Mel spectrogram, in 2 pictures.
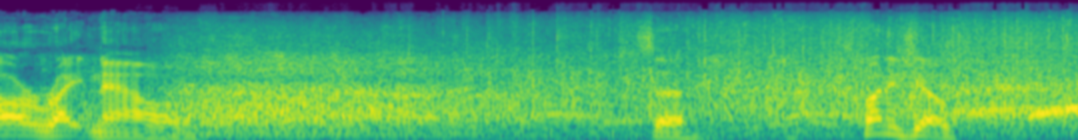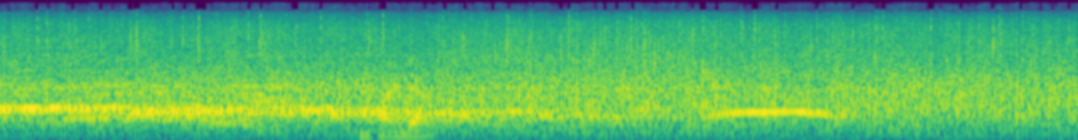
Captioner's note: laughter; cheers and applause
